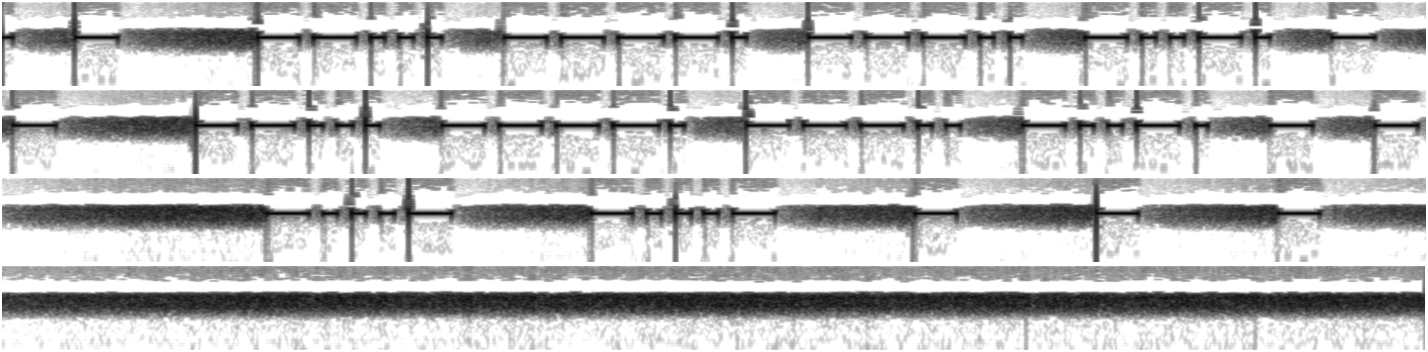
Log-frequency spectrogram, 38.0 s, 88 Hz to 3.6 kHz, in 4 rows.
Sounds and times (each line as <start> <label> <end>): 0.0 numbers station broadcasting in Morse code 37.9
